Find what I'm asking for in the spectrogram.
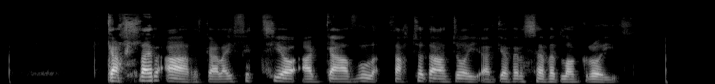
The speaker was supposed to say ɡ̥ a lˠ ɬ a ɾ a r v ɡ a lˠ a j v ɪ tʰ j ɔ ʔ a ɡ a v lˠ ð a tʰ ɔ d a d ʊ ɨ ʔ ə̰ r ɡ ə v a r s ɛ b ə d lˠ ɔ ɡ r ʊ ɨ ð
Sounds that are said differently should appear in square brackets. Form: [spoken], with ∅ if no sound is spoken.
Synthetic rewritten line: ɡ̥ a [∅] ɬ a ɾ a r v ɡ a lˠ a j [f] ɪ tʰ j ɔ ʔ a ɡ a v lˠ ð a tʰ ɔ d a d ʊ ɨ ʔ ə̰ r ɡ ə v [ɛ] r s ɛ [v] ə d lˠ ɔ ɡ r ʊ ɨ ð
